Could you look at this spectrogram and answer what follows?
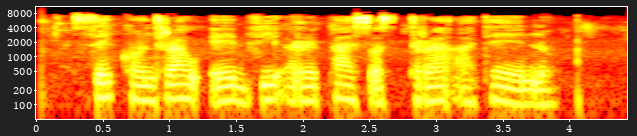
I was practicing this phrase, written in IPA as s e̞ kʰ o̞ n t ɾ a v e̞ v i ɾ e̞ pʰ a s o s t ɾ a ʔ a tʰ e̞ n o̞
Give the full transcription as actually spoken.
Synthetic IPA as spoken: s e̞ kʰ o̞ n t ɾ a w e̞ v i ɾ e̞ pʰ a s o s t ɾ a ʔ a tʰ e̞ n o̞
